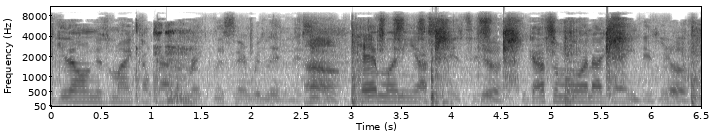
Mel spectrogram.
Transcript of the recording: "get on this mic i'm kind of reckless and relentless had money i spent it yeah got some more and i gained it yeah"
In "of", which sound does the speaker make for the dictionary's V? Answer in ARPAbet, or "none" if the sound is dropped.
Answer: B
